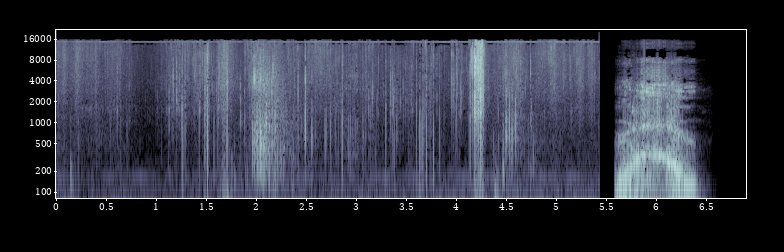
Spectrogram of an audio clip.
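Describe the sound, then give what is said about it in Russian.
Crunching, rustling movement for several seconds, then a sudden loud brown bear roar lasting about a second before everything goes quiet. “Да, это был настоящий бурый медведь, который, видимо, спал и почему-то проснулся.”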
